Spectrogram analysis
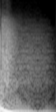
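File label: snare drum bass drum, Dance Mega Drums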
